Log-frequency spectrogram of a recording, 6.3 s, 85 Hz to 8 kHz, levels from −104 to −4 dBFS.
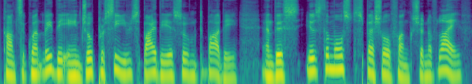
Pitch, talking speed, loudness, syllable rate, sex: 145 Hz, 160 wpm, -18 LUFS, 4.8 syllables/s, male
